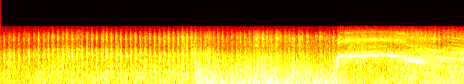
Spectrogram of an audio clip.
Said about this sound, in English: What was that? What was what? Didn't you hear it? Somebody screamed.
